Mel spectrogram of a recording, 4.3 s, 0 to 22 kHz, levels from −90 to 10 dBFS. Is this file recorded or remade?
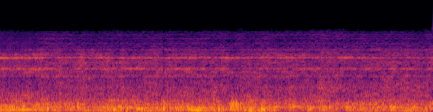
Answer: remade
